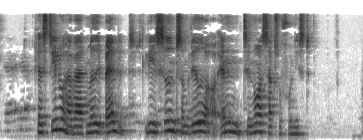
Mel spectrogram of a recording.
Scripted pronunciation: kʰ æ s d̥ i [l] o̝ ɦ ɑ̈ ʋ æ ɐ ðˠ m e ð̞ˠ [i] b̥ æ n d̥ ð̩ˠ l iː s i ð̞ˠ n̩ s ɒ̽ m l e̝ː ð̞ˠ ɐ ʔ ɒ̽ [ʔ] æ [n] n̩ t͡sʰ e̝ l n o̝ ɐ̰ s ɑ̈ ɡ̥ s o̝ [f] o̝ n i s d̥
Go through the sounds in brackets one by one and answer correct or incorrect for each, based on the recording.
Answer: correct, correct, correct, correct, correct

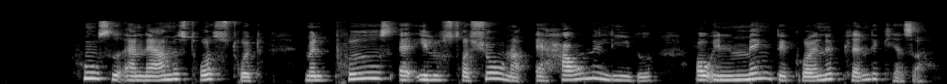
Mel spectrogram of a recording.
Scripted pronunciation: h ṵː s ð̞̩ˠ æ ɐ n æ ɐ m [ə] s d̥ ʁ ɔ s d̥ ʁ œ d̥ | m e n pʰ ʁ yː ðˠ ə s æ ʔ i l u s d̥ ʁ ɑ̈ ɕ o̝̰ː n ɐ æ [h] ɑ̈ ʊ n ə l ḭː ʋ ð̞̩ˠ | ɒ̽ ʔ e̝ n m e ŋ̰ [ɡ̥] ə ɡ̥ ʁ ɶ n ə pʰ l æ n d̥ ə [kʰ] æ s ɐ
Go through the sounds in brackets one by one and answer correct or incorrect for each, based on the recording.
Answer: correct, correct, incorrect, correct

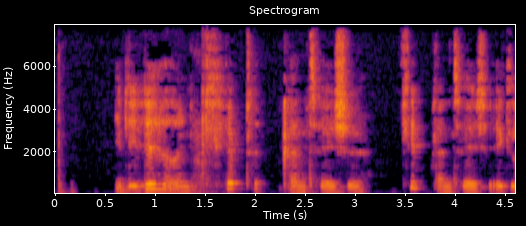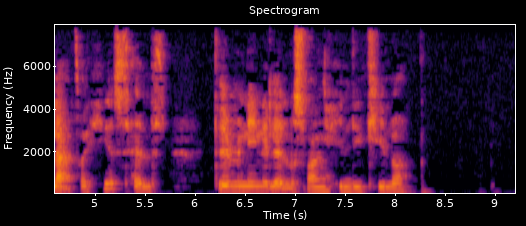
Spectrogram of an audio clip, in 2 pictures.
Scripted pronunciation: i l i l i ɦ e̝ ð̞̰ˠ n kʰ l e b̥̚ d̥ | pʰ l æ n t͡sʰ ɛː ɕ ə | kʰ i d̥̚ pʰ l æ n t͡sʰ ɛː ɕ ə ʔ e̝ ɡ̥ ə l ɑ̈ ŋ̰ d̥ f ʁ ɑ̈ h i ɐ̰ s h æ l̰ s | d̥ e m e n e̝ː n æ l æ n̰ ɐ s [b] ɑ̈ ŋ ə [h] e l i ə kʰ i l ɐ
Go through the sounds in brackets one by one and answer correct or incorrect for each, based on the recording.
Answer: incorrect, correct

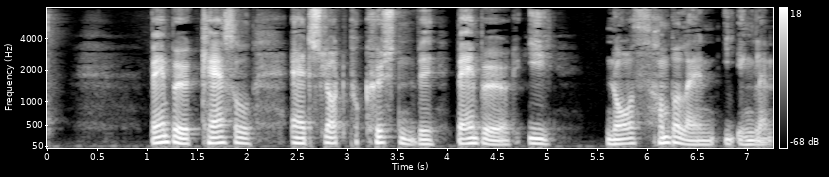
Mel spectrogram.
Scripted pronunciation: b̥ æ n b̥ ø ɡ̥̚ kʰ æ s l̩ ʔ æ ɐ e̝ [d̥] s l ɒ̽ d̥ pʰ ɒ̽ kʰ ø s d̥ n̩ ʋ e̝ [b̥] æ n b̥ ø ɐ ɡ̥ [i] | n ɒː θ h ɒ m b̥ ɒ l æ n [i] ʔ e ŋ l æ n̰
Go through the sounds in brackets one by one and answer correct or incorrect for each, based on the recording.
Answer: correct, correct, correct, correct

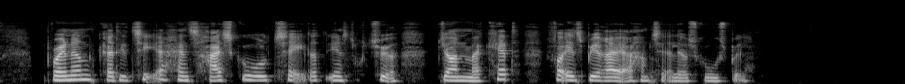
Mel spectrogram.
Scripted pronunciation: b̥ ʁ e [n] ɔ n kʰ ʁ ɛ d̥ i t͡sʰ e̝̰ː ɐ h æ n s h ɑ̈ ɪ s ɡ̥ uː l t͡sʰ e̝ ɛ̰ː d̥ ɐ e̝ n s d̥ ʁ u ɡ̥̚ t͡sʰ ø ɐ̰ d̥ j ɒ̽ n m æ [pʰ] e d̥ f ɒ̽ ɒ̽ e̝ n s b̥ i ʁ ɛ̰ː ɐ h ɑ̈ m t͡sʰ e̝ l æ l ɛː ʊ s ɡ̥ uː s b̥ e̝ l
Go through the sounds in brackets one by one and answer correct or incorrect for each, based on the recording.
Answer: correct, incorrect

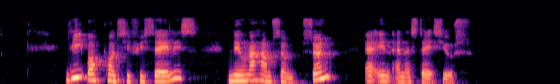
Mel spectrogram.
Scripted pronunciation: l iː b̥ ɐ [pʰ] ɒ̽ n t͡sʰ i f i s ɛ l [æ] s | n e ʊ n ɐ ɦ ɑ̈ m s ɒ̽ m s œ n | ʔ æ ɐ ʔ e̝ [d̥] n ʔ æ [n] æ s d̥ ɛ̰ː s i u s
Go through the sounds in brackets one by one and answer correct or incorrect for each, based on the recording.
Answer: correct, incorrect, incorrect, correct

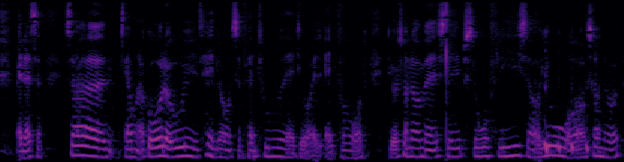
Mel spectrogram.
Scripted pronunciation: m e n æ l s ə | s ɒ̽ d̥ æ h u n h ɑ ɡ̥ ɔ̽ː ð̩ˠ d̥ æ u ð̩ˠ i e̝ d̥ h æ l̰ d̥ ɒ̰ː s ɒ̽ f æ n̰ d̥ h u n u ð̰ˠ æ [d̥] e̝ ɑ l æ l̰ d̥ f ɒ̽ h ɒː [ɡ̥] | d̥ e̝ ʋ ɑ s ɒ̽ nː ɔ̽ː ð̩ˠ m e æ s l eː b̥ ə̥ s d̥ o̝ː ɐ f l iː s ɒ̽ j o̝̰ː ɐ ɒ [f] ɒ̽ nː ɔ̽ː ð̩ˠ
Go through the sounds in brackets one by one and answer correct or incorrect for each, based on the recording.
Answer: correct, incorrect, incorrect

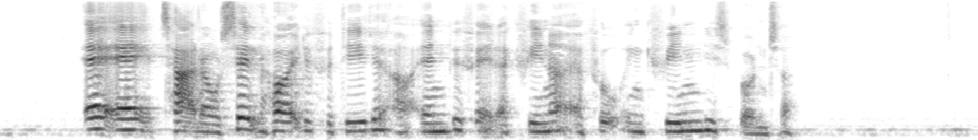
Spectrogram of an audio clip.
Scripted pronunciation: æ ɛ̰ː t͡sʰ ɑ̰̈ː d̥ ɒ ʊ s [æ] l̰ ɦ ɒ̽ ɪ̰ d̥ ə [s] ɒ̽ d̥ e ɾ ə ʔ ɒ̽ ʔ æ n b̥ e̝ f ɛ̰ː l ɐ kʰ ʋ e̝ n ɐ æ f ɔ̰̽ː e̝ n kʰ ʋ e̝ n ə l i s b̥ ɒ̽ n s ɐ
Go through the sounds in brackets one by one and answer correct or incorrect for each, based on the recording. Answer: incorrect, incorrect

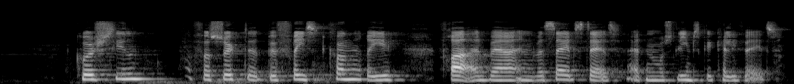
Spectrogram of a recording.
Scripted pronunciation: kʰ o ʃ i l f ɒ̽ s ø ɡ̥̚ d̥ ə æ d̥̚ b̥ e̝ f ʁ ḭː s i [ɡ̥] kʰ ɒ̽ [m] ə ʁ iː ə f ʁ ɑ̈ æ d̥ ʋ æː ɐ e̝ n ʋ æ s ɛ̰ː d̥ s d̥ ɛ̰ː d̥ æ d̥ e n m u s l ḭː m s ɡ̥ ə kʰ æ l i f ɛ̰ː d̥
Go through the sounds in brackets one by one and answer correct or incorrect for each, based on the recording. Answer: incorrect, incorrect

